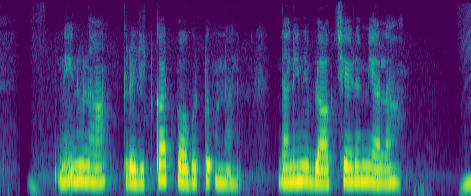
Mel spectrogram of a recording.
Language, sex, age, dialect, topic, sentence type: Telugu, female, 25-30, Utterandhra, banking, question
